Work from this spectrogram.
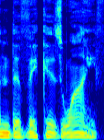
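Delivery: plain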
